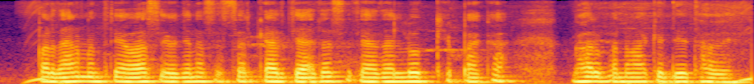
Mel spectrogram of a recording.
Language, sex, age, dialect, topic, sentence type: Bhojpuri, male, <18, Northern, agriculture, statement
